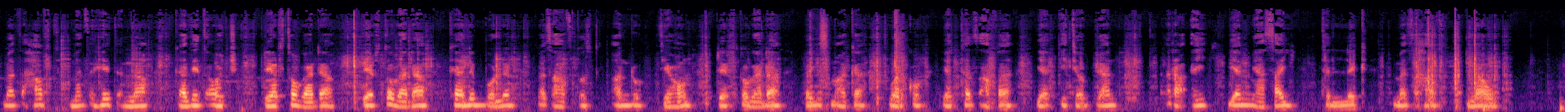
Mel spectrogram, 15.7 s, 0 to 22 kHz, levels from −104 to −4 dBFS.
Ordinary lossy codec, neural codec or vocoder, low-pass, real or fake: MP3, 64 kbps; none; 19.8 kHz; real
